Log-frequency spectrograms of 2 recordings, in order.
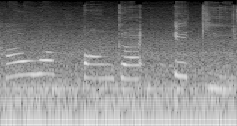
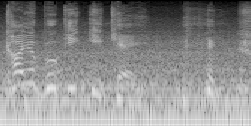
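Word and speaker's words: Kayabuki Ikkei: By Kawabanga Iki. Kawabanga. Yoimiya, this is a really strange name. Who's this Kawabanga? It's pronounced Kayabuki Ike.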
